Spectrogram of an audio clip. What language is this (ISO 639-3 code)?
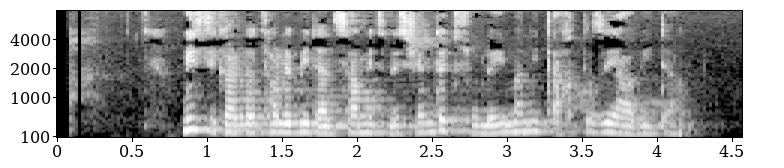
kat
